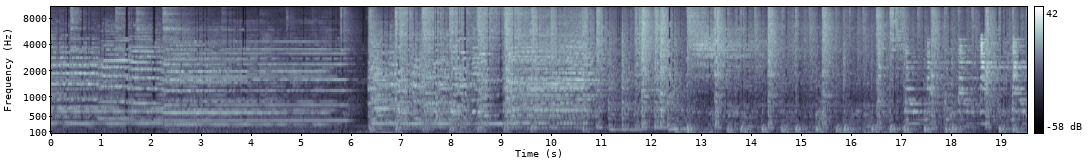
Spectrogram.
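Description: Jazz big band playing live: held brass and saxophone chords, a short break about six seconds in, then the full band comes back in loud. A steady drum beat drives the second half.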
